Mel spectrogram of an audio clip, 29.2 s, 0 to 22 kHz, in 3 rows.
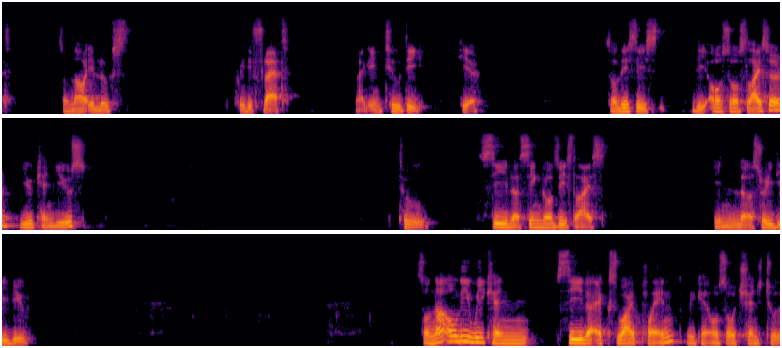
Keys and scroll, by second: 14.0 1, 14.2 Return.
